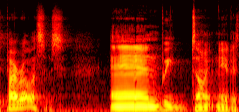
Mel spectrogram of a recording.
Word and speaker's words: pyrolysis: to be pronounced as what is it pyrolysis it is pyrolysis and we don't need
